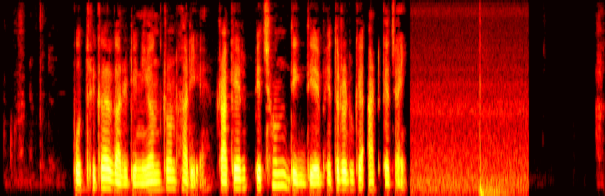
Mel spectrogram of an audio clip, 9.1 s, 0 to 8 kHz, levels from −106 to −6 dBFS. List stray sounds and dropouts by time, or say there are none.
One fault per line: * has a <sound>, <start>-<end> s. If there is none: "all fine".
* has a thud, 7.2-7.7 s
